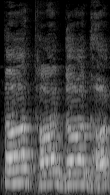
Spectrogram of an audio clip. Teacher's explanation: त थ द ध को जब आप बोलते हैं तो जीभ जो हमारी होती है वो जीभ जो हमारी होती है वो दंत को स्पर्श करती है, इसलिए दंते कहा जाता है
